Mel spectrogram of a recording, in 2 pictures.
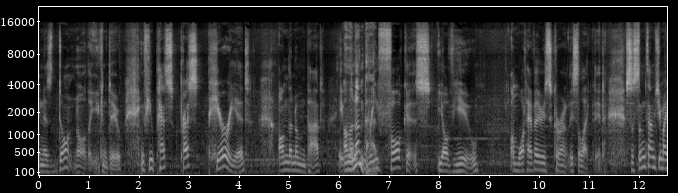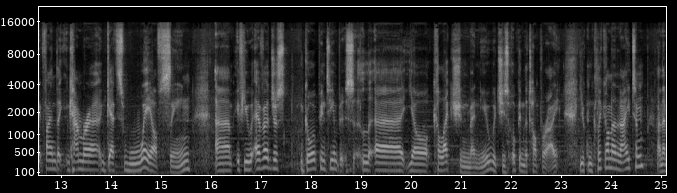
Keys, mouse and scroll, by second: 8.0 KP_Decimal.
